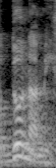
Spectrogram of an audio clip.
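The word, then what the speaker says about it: δύναμις: En el hebreo lo conocemos como este dinamis o dunamis se pronuncia y esto es poder.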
